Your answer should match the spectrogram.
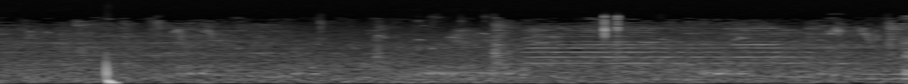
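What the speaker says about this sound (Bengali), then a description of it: "এটা একটা কাটামনি, কালাগোলা স্টাইলের কাটামনি কবুতর" Katamoni pigeons of the kalagola style murmur in a cage, soft low cooing in a steady background with one sharp knock early on and faint higher chirps near the end.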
